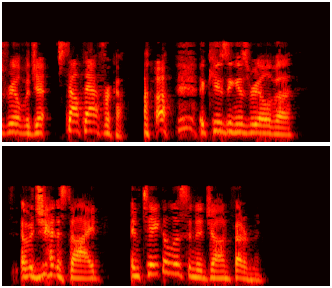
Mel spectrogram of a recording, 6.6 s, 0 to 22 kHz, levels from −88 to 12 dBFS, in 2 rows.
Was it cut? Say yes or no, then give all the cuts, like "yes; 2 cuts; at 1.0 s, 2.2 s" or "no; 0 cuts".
no; 0 cuts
